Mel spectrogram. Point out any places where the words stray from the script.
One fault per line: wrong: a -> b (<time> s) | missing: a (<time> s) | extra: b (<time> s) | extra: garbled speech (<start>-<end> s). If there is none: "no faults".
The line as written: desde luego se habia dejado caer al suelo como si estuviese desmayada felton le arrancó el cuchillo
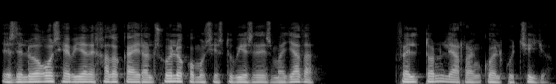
no faults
